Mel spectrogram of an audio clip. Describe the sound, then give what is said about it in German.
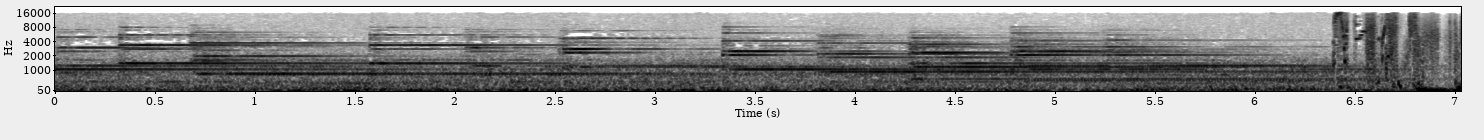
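A town hall glockenspiel of 25 small bells chimes a slow melody at 12:04, each bright note ringing out and overlapping the next, heard outdoors over steady background noise, ending with a brief rushing burst. “Ab heute klingeln die 25, ab heute klingeln die 25 Glöckchen also wieder.”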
